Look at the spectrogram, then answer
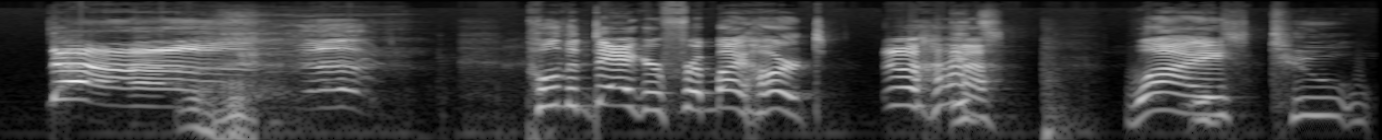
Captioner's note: groans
